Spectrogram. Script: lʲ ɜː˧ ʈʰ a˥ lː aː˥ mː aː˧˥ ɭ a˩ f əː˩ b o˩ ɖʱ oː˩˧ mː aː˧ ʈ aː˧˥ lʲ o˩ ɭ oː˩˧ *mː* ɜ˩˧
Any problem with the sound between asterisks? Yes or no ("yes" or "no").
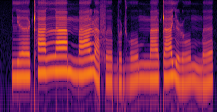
no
